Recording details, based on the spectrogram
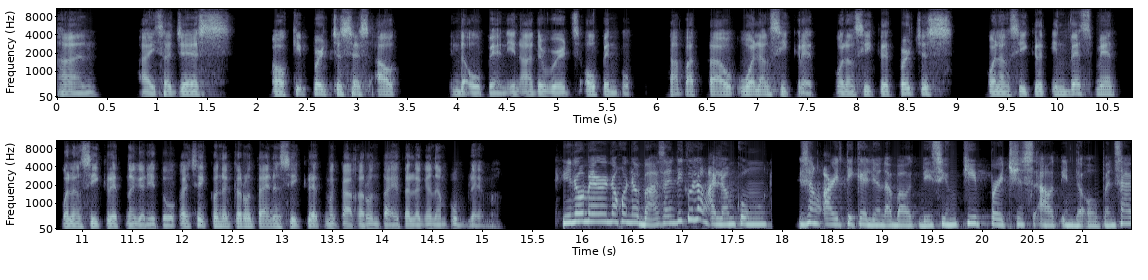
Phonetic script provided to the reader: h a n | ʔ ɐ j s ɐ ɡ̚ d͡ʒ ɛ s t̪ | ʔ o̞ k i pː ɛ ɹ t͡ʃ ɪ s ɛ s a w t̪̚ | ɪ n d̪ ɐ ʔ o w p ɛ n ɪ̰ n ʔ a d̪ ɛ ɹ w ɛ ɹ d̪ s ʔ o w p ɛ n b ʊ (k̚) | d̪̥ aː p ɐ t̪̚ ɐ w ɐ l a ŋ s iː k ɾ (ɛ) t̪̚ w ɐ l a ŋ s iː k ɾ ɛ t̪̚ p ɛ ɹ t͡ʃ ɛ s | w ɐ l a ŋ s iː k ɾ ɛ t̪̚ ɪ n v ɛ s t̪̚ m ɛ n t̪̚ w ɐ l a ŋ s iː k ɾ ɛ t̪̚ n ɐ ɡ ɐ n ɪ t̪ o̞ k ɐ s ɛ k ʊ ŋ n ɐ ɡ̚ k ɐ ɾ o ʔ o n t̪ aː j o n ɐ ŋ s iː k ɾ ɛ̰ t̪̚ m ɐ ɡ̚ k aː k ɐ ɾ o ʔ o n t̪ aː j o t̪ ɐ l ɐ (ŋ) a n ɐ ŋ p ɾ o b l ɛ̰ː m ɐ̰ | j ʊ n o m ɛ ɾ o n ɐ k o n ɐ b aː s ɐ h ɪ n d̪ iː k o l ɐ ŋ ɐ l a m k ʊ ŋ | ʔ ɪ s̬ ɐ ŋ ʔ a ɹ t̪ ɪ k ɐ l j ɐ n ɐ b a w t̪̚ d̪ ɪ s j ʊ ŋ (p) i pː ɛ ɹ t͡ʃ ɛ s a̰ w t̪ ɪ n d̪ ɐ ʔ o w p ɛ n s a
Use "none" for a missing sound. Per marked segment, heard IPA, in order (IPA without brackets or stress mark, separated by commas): k̚, ɛ, ɡ, k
